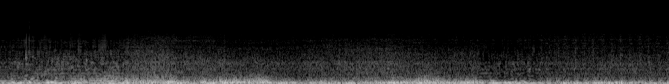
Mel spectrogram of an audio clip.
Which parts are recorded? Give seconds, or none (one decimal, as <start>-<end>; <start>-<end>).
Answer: 1.3-4.8; 5.4-6.7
